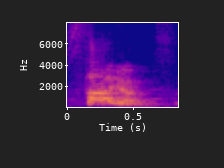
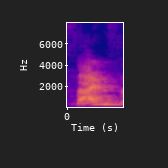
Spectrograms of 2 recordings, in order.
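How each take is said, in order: First: science as loud SAA-yuns, then falling; held first vowel. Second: science run together as "sains"; mistaken single syllable. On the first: Teacher modelling the correct word, held stress. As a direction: swell on सा, add यंस. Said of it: "इसको बोलना चाहिए". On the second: Teacher quoting what not to say, "sains". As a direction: squash science into one syllable. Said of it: "नहीं बोलना चाहिए". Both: Shown as a demonstration.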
